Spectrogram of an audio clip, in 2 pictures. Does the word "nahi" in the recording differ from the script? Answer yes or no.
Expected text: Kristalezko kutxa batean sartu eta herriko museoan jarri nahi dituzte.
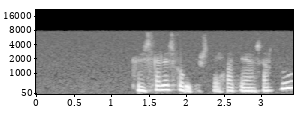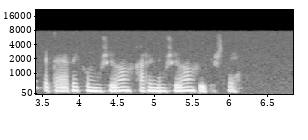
yes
